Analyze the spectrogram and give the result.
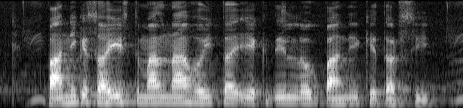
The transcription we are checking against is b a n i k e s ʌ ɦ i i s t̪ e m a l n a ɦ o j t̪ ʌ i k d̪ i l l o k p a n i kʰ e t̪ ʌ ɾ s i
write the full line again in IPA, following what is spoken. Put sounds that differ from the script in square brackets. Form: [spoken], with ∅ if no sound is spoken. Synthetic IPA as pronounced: [p] a n i k e s ʌ ɦ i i s t̪ e m a l n a ɦ o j t̪ ʌ [e] k d̪ i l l o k p a n i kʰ e t̪ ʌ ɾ s i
